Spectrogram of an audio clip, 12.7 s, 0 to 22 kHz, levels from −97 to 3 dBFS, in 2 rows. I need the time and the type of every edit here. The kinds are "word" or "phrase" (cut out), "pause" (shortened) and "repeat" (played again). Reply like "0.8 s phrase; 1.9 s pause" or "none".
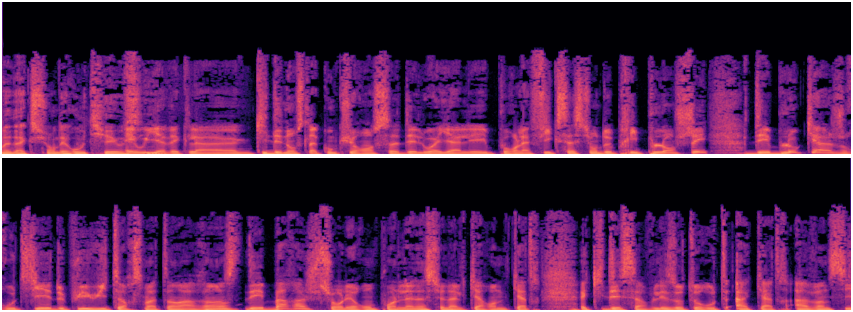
5.6 s word; 8.8 s word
